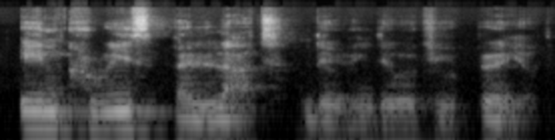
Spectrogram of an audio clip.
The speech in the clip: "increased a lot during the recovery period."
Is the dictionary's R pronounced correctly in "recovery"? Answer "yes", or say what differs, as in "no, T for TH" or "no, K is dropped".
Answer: no, W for R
